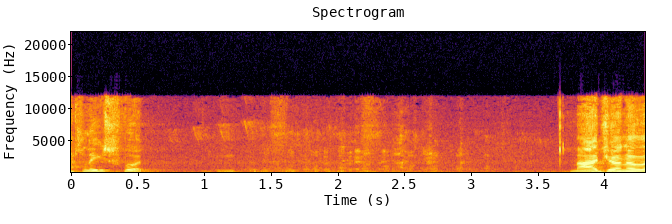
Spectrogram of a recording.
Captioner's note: audience laughing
